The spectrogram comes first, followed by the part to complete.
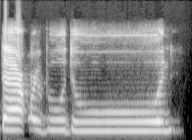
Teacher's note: عین کو وسطی ہے لیکن مل تھروٹ سے ادا کرنا ہے، نون کو ہم ساکن کر دیں گے وقف کرتے ہوئے، مد عارض بھی ہوگی.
